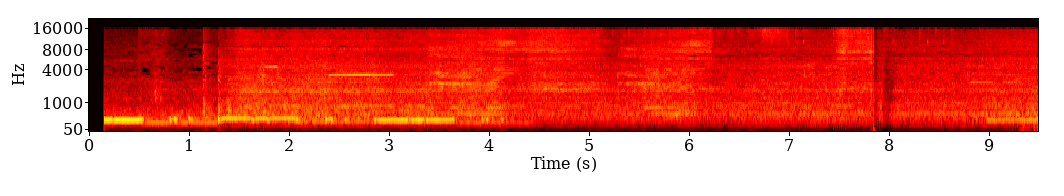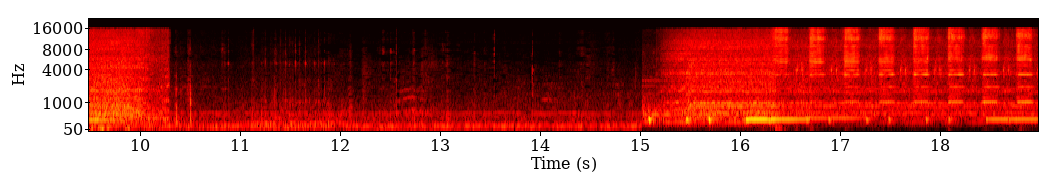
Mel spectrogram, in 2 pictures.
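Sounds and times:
wood lathe shaving wood: 1.2s - 10.4s, 15.0s - 18.9s.

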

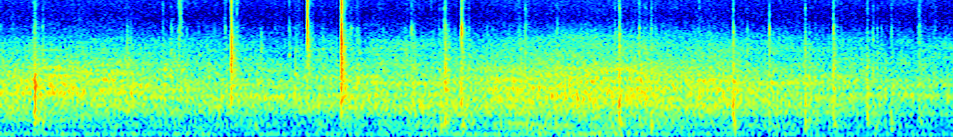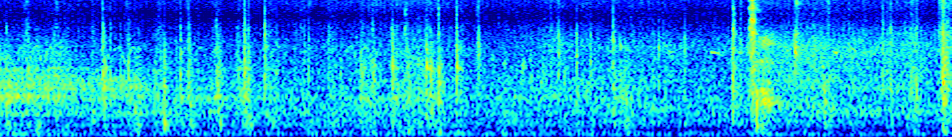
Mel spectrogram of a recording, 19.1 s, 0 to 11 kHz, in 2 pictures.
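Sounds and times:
outdoor background noise: 0.0s - 19.0s.

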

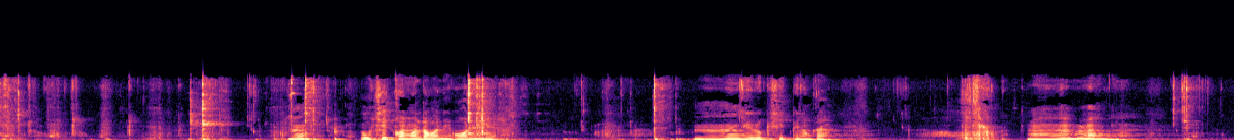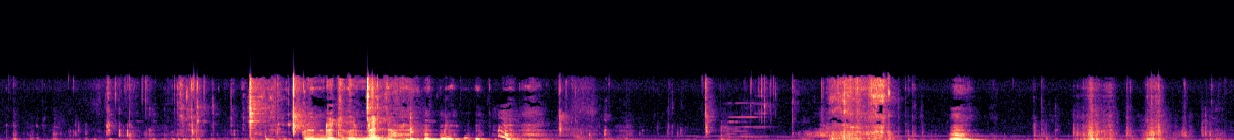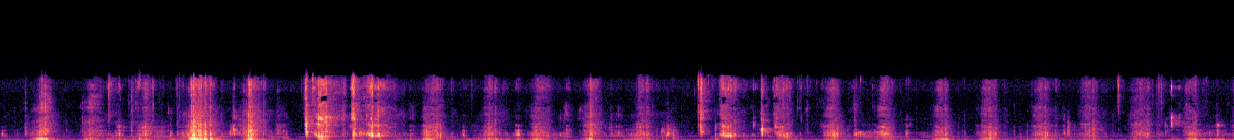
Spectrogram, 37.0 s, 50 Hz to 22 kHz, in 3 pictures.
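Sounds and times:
chewing and crunching: 0.0s - 3.8s, 4.7s - 6.9s, 11.3s - 16.2s, 17.8s - 21.6s, 22.6s - 37.0s.

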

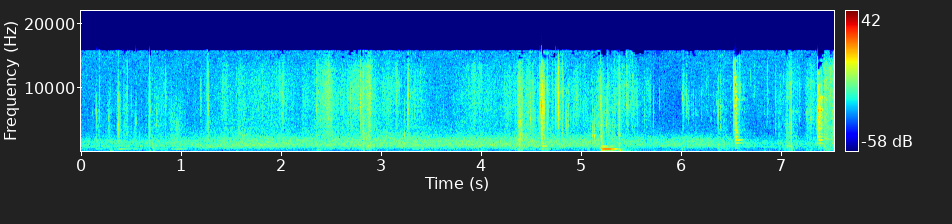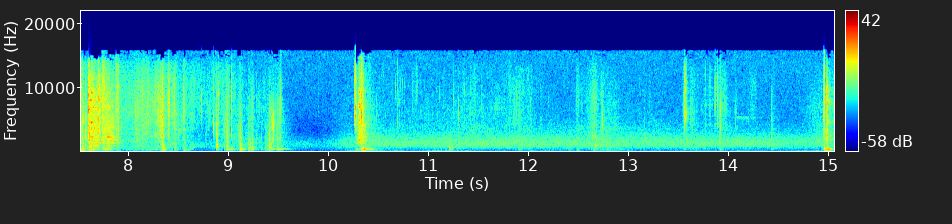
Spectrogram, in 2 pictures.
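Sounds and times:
logs knocking and thumping: 4.3s - 10.6s, 11.2s - 15.0s
steel hook striking wood: 4.6s - 5.5s.

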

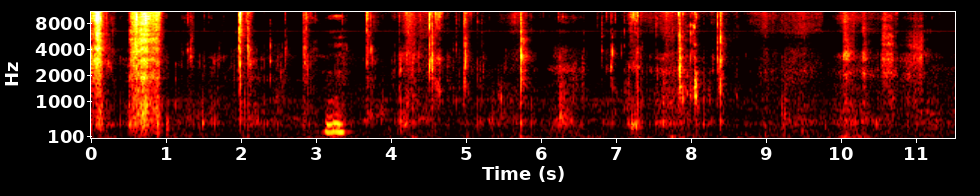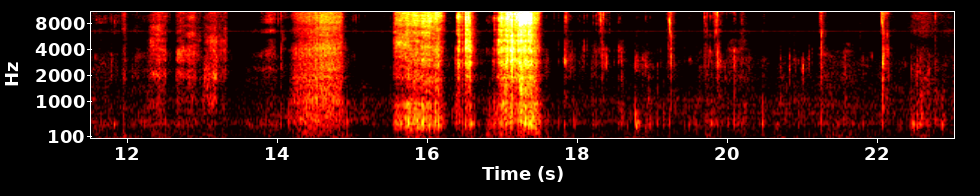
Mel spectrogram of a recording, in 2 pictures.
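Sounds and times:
woman chewing noodles: 0.0s - 3.0s, 3.6s - 8.9s, 14.8s - 23.0s.

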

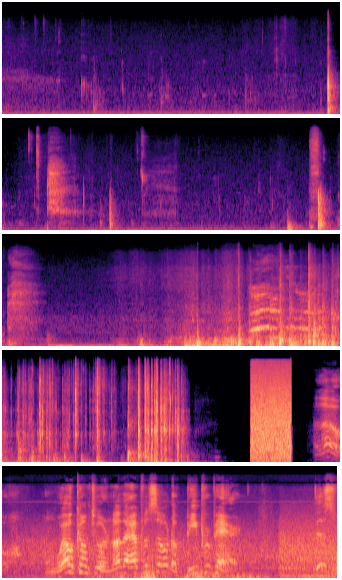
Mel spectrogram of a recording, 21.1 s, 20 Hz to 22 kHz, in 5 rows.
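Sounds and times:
person exhaling harshly: 4.8s - 5.2s, 8.5s - 9.0s.

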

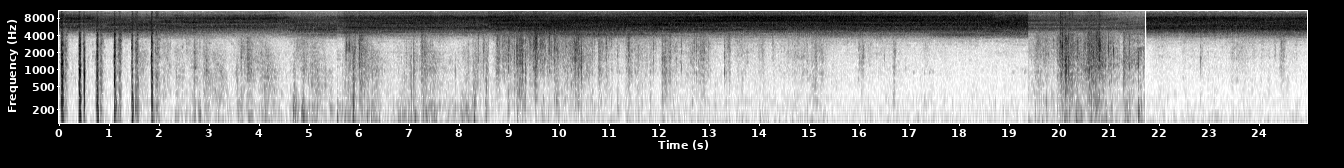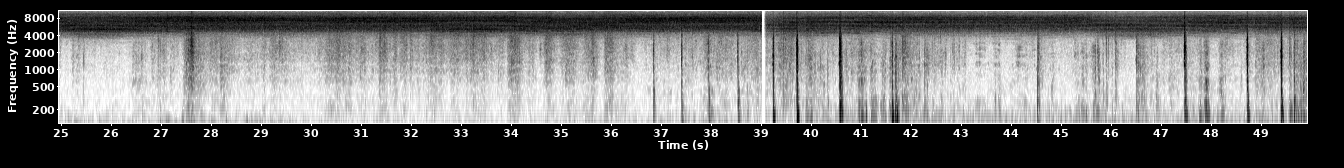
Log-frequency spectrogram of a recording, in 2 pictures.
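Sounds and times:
wooden pole digging into soil: 0.0s - 2.1s, 36.8s - 43.0s, 47.4s - 49.9s
insects droning: 0.0s - 49.9s.

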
